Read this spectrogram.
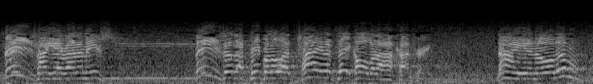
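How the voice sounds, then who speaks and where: An actor in a 1940s film playing a fiery, hectoring street-corner agitator, on a noisy old soundtrack. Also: male voice, very high voice, animated, moderate pace. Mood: ranting. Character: ranting bigoted male rabble-rouser, middle-aged.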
